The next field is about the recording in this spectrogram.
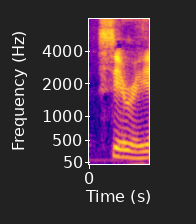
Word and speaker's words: Siri: So I didn't have Siri. Is that how you say it? – Siri, yeah.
